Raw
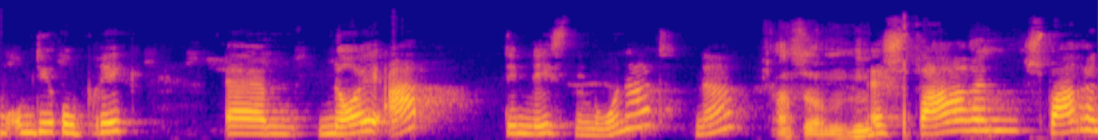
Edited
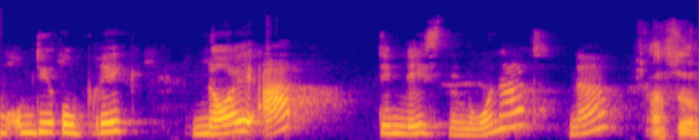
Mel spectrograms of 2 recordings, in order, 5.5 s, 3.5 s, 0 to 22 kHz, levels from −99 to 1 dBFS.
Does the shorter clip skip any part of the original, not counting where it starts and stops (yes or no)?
yes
